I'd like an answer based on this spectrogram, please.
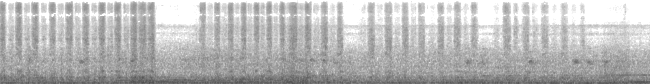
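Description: Raw potato being grated on a metal box grater, with quick rasping strokes several times a second. They come in runs of a few seconds, with brief pauses between.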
